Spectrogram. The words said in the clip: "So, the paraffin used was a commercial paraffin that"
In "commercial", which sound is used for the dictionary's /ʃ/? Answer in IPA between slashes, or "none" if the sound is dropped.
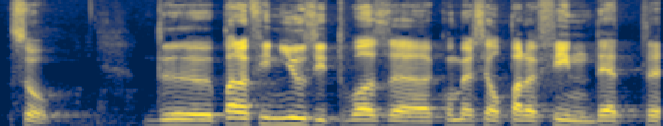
/s/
